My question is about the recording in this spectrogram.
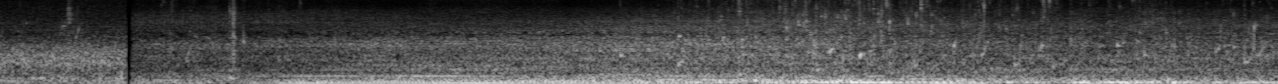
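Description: Water splashing and dripping in a dog's paddling pool as an English bulldog dips his mouth in and lets it run off his jowls. A steady low rumble swells under it from about a second in and is the loudest sound.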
